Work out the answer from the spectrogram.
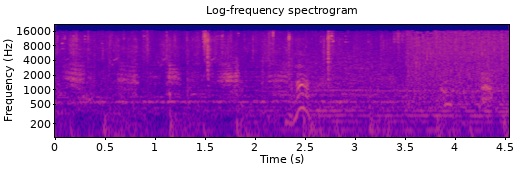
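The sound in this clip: Dogs barking and yelping as they stop with their owners on a low riverbank, a few sharp barks and whining cries over steady background noise.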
